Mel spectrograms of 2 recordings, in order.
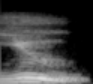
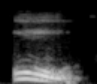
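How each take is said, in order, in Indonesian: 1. Diawali bunyi konsonan y. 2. Diawali bunyi vokal biasa. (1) "tapi U. Kalau U berarti sama dengan konsonan" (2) "bukan U"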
